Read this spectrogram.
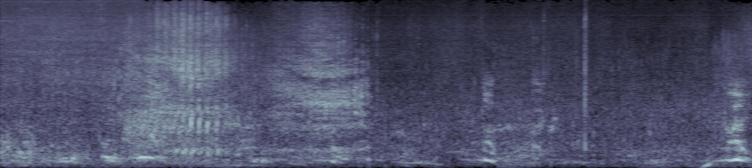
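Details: Walruses huddled in a colony at sunset, rubbing against each other and settling for the night; grunts said to form a language within the group. Low rough grunts and a roaring burst, with a man speaking French over them.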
